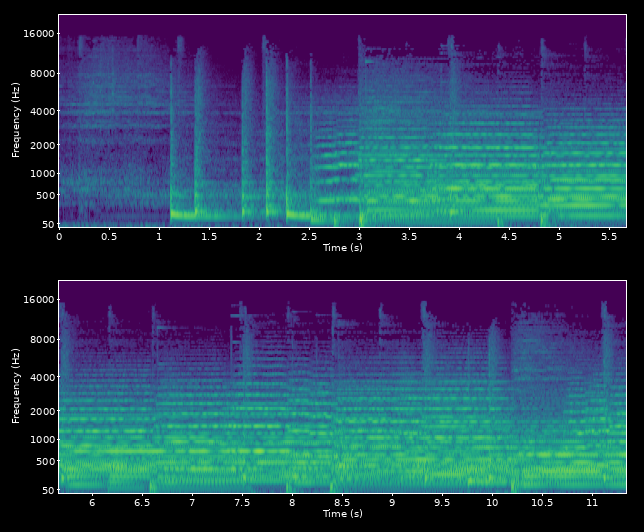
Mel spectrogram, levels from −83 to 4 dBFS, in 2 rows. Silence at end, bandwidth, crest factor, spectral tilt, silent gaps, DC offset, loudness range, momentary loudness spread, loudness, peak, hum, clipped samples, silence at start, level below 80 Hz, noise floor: 0 s; 15.5 kHz; 16 dB; -6 dB/octave; none; under 0.1%; 6 LU; 9 LU; -18 LUFS; -4 dBFS; none; under 0.1%; 0.2 s; -42 dBFS; -42 dBFS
